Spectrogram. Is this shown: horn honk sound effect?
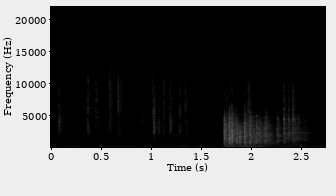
no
